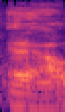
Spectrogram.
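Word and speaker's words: et al: Stonehouse and his buddies Stonehouse at L that's the right way to say that that means Stonehouse in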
